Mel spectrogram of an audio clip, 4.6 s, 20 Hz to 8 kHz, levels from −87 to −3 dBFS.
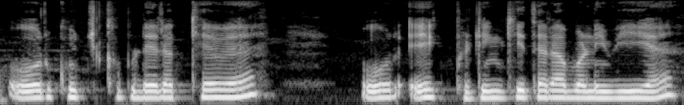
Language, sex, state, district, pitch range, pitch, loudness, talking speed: Hindi, male, Uttar Pradesh, Saharanpur, 155-170 Hz, 160 Hz, -15 LUFS, 185 wpm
